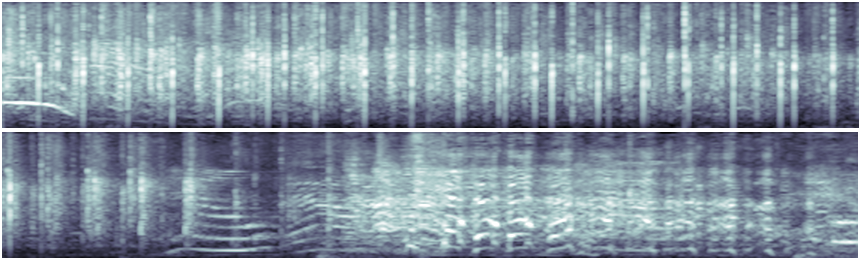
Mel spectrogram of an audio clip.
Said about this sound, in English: And you're one of them. And we clap and we say thank you. Thank you.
